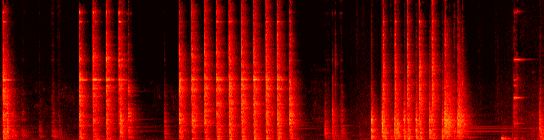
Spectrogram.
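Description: Hammer striking a steel punch held against the hinge pin of a cast iron wood stove door, driving the pin up and out. The strikes come as a single blow and then three runs of quick, ringing metallic taps, about four to six a second.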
